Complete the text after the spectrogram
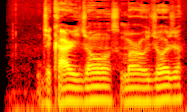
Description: Pronunciations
